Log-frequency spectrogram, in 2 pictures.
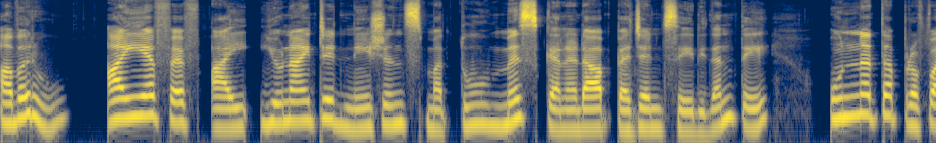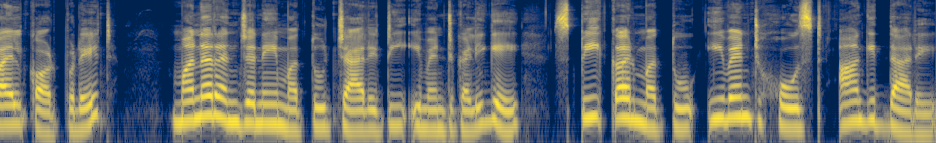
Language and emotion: Kannada, neutral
